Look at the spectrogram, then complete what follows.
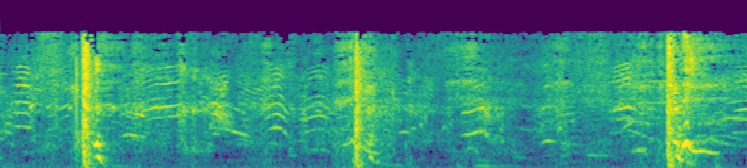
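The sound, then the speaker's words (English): Three sharp whip lashes crack across a woman's back at an even, unhurried pace a few seconds apart, loud, with a low murmur of voices continuing underneath. “Each time you rake your whip across my back, you drag this universe a little further from its axis.”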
